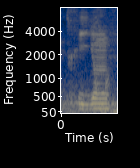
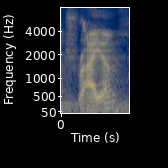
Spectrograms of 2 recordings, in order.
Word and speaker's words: Triumph: On a quand même Triumph qui a été créé en 1884 ou 85 que les francophones vont prononcer Triomphe, mais en vrai, on dit bien Triumph en anglais.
